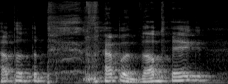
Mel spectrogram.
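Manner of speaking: high, laughing, stumbling delivery.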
